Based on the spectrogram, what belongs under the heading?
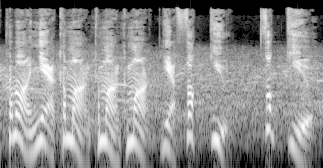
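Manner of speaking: mock taunts, each one punched out; animated egging-on. Host imitating Larry cheering on a TV fight, animated. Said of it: "Larry's getting quite animated".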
